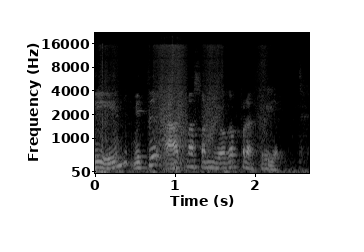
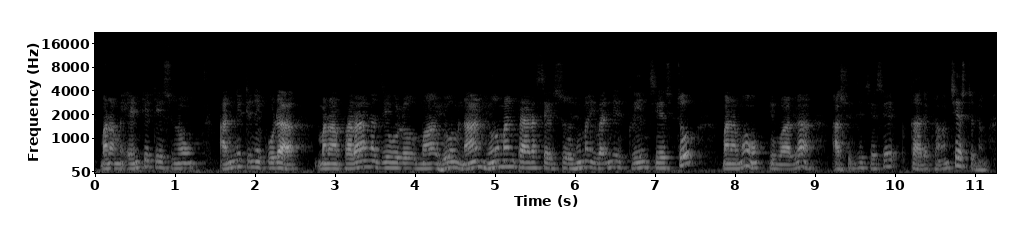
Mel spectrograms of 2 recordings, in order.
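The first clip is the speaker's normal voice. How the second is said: ordinary delivery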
